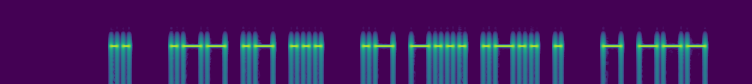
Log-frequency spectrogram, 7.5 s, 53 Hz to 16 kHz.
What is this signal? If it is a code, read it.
Morse code, heard as a keyed tone, about 20 wpm, 700 Hz. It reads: I WAS ABLE TO
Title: Sets of 4 Words 20wpm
